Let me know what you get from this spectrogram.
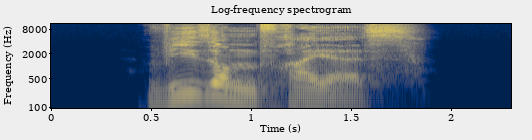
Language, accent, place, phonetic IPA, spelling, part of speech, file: German, Germany, Berlin, [ˈviːzʊmˌfʁaɪ̯əs], visumfreies, adjective, De-visumfreies.ogg
- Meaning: strong/mixed nominative/accusative neuter singular of visumfrei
